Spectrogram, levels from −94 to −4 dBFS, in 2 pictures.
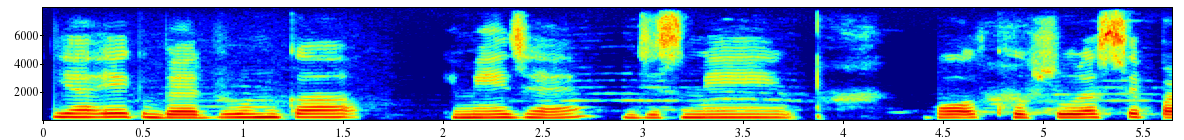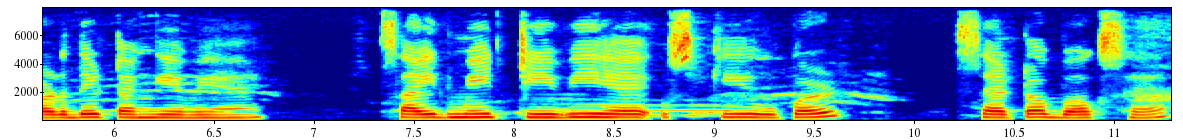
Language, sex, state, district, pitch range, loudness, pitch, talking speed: Hindi, female, Bihar, Kishanganj, 215-240 Hz, -15 LUFS, 230 Hz, 120 wpm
